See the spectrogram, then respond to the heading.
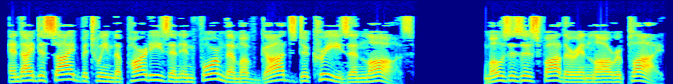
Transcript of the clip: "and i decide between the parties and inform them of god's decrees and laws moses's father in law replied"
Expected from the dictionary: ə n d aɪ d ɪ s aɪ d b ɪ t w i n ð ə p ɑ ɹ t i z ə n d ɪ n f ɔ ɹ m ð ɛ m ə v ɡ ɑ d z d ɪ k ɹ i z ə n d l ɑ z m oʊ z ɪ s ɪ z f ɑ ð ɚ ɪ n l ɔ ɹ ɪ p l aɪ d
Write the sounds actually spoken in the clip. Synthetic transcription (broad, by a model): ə n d aɪ d ɪ s aɪ d b ɪ t w i n ð ə p ɑ ɹ t i z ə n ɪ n f ɔ ɹ m ð ɛ m ə v ɡ ɑ d z d ɪ k ɹ i z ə n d l ɑ z m oʊ z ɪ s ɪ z f ɑ ð ɚ ɪ n l ɔ ɹ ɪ p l aɪ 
